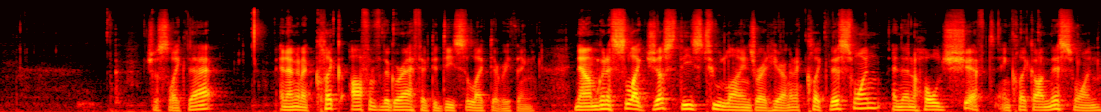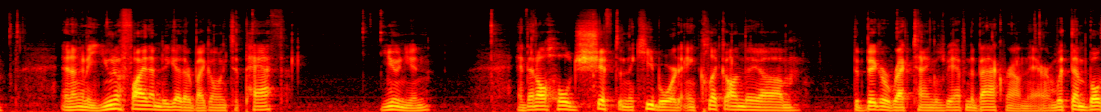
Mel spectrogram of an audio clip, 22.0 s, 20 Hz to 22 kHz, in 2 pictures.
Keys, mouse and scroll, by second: 1.6 ctrl+middle click, 2.0 click, 4.0 click, 8.4 click, 10.3 shift+click, 13.5 click, 14.8 click, 20.2 shift+click.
